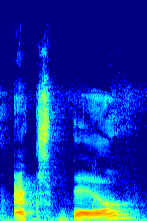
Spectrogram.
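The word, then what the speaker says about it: x̄: Both of these symbols here, the first one we pronounce X bar, and the second one is mu.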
